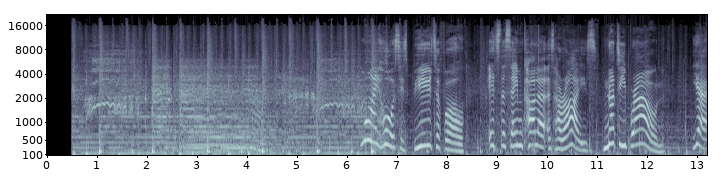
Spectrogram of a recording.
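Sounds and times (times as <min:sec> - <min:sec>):
horse hooves clip-clopping at a trot in the Black Hills: 0:00.6 - 0:13.1
horse whinnying in the Black Hills of South Dakota: 0:00.7 - 0:02.5, 0:04.1 - 0:07.0
speech: 0:07.1 - 0:13.1.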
